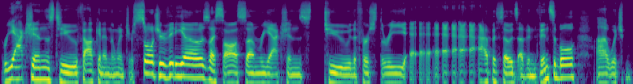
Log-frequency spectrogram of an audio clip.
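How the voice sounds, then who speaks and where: A man's voice: lowish voice, very animated, unhurried, few pauses, smooth. A man hosting a casual TV review podcast, who often stammers and repeats the first sounds of words. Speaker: podcast host.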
